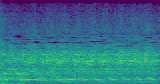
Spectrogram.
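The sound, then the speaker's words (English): A car engine struggles to turn over, a loud, harsh grinding whir that holds steady for under two seconds, with no voices. “So if your car sounds like this”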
